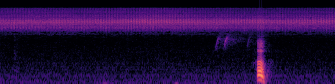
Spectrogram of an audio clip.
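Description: Insects droning steadily and high-pitched in the surrounding brush, with no gunshot in this stretch.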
